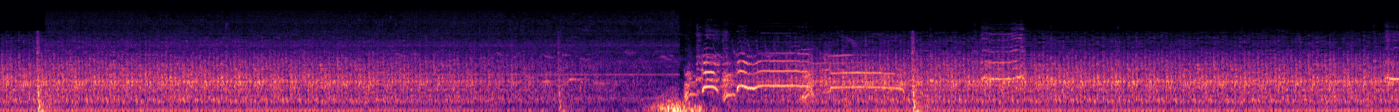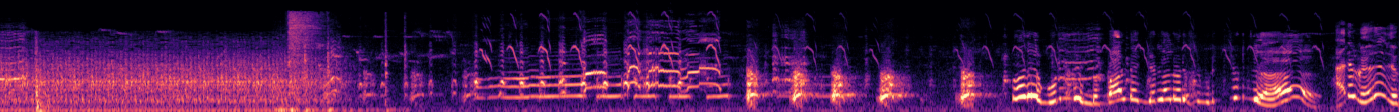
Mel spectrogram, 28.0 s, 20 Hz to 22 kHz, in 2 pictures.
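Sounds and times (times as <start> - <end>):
motor hum: 0.0 - 27.9
chickens clucking: 0.4 - 27.9
chicks chirping: 3.2 - 9.2, 13.7 - 14.4, 17.3 - 27.9
rooster crowing: 6.4 - 9.2, 18.1 - 27.4.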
